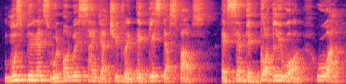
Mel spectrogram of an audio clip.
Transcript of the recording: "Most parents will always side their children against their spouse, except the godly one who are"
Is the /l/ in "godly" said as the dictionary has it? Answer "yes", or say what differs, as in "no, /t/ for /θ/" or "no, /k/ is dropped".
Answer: yes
